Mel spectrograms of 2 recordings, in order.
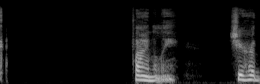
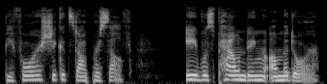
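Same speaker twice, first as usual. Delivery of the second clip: ordinary delivery, nothing marked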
